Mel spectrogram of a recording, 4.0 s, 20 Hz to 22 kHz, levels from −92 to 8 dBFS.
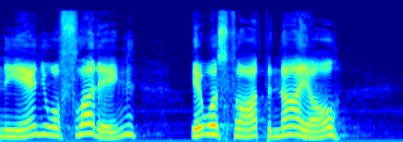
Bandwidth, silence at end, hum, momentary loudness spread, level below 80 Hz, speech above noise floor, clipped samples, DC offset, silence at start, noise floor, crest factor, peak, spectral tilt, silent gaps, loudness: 16 kHz; 0.65 s; none; 10 LU; -66 dBFS; 36 dB; under 0.1%; under 0.1%; 0 s; -65 dBFS; 20 dB; -10 dBFS; -3.5 dB/octave; none; -29 LUFS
